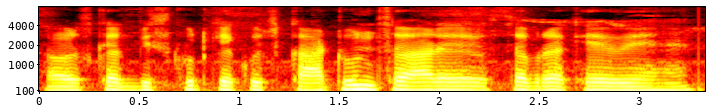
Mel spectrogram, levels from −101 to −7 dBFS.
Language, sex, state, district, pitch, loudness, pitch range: Hindi, male, Bihar, Katihar, 130 Hz, -16 LUFS, 125-135 Hz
